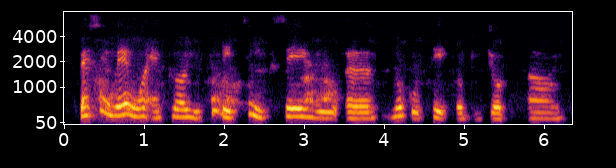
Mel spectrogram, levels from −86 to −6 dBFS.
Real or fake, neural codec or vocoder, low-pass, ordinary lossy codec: fake; codec, 44.1 kHz, 7.8 kbps, DAC; 7.2 kHz; Opus, 24 kbps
